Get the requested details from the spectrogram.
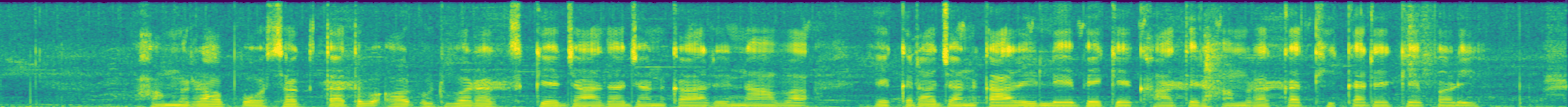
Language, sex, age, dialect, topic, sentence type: Magahi, male, 25-30, Western, agriculture, question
